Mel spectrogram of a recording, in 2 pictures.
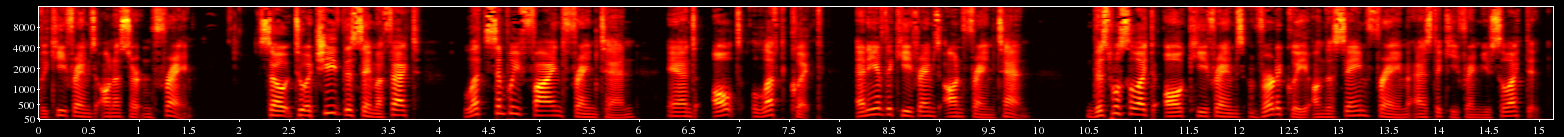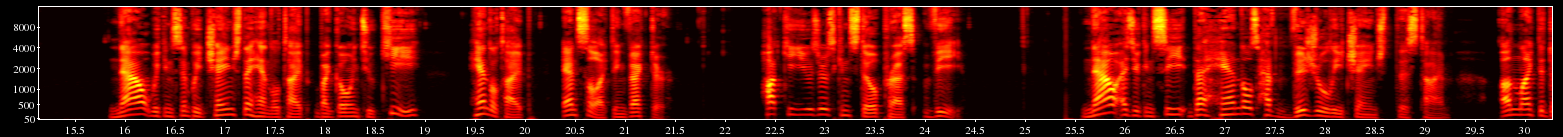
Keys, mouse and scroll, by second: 0.4 click, 2.4 click, 3.1 a, 3.8 ctrl+Tab, 7.7 alt+click, 10.9 click, 17.5 click, 23.9 v, 27.8-28.2 scroll up 4, 28.2 middle click, 28.9 a, 29.1-30.2 scroll down 1.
